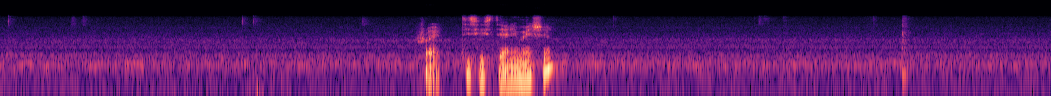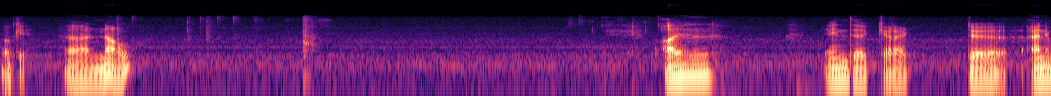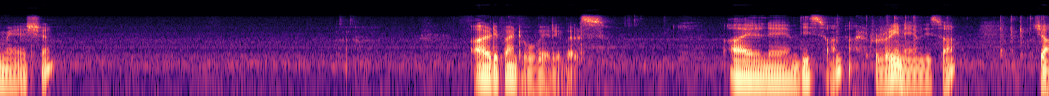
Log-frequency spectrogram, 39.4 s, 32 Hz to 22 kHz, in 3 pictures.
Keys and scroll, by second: 14.7 alt+Tab, 37.3 ctrl+r.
